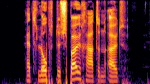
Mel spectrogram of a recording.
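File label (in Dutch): "Het loopt de spuigaten uit", Dutch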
